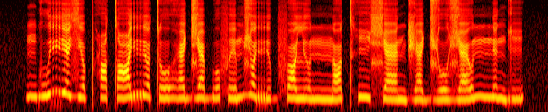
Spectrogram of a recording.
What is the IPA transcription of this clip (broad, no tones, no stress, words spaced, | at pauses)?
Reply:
ŋɡurʲæzʲɒpʰi tˤæ rʲɒtoɦæd͡ʑæ bofemʑɒ rʲobfɒ lʲonːɒ tʰi ɕænd͡ʒæ d͡ʑo ʑæʊ̯nːeŋɡi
